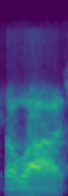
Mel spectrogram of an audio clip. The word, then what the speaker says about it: Saleh: So that's the proper way of saying Saleh. And so you asked me like, oh, how do you say this guy's name and the coach? And he's an awesome coach, you know, being a Jets fan. It's, you know, I said, this is how you pronounce Saleh.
